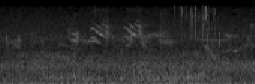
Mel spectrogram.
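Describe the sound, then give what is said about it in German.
A few thin, high squeaky bird calls, like "mie, mie", sound briefly, faint against a steady outdoor background hiss; the bird is directly in front of the listener. “Aber der Vogel, auf den wir es abgesehen haben, der ist genau vor uns. Man hört vielleicht diese quietschenden Geräusche.”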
